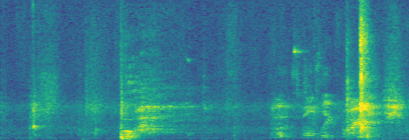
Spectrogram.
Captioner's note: sigh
